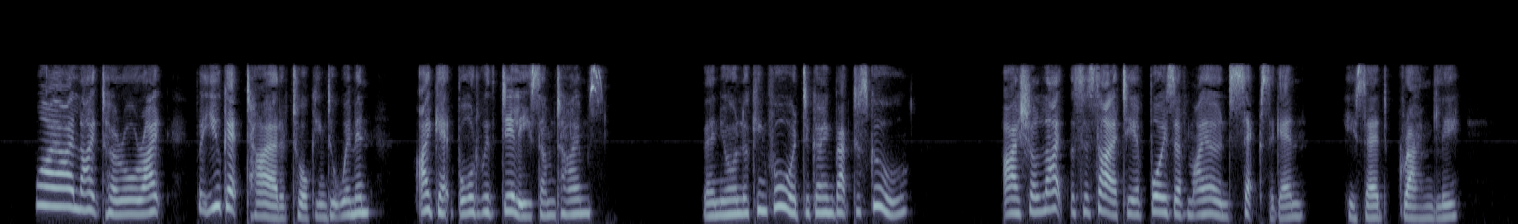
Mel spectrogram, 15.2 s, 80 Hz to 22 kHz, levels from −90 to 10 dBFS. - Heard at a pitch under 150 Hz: No, high, 220 Hz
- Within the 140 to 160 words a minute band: No, average, 175 wpm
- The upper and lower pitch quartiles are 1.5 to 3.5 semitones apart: No, average, 4.4 semitones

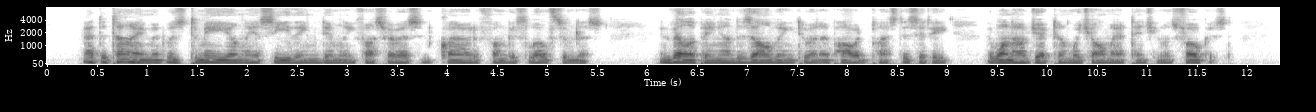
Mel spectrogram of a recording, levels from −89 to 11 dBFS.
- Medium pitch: No, low, 105 Hz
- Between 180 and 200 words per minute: No, average, 160 wpm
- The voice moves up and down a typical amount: No, narrow, 1.5 semitones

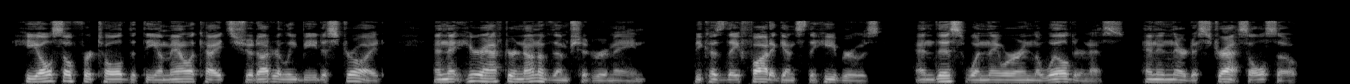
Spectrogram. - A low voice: Yes, low, 115 Hz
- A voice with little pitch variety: No, average, 4.0 semitones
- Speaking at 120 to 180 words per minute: Yes, average, 165 wpm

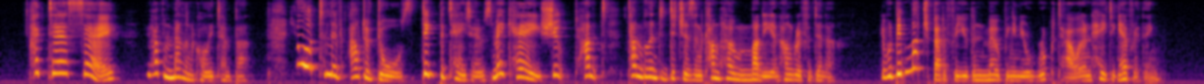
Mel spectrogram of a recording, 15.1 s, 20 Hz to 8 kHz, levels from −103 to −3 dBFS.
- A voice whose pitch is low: No, high, 200 Hz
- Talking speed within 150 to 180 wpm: No, average, 190 wpm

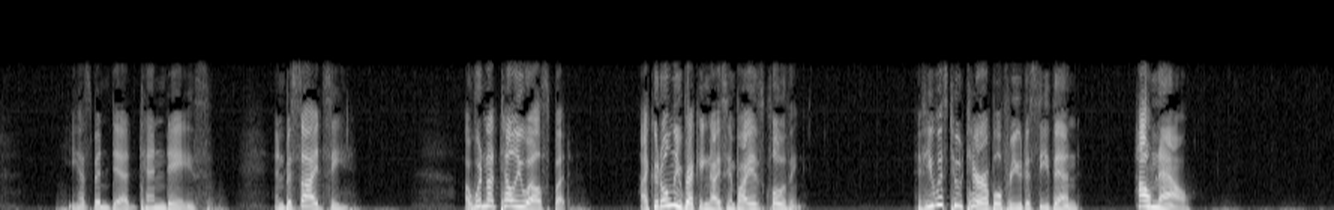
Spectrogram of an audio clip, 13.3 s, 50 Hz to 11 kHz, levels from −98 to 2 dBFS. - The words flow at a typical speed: Yes, average, 160 wpm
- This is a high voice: Yes, high, 220 Hz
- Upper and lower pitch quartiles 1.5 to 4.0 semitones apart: No, average, 4.7 semitones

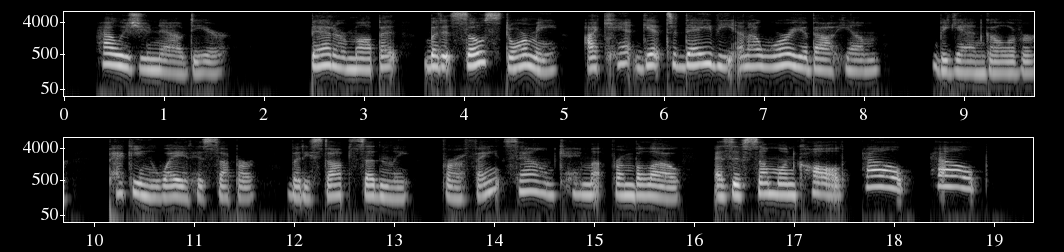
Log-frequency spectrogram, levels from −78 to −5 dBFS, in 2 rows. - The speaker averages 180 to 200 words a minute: No, average, 145 wpm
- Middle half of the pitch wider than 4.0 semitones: Yes, average, 5.1 semitones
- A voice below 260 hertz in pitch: Yes, high, 190 Hz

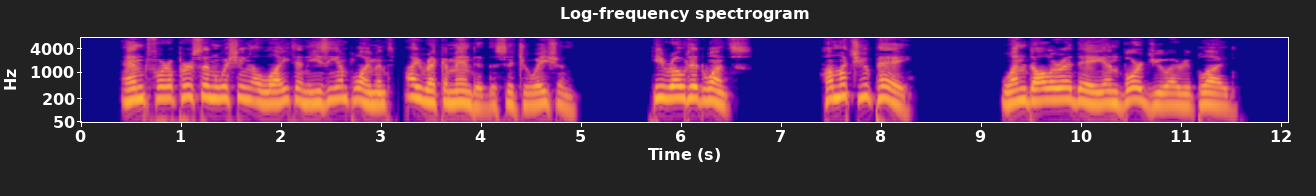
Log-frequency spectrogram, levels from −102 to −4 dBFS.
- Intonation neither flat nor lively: No, wide, 5.7 semitones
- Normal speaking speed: Yes, average, 155 wpm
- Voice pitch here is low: No, medium, 175 Hz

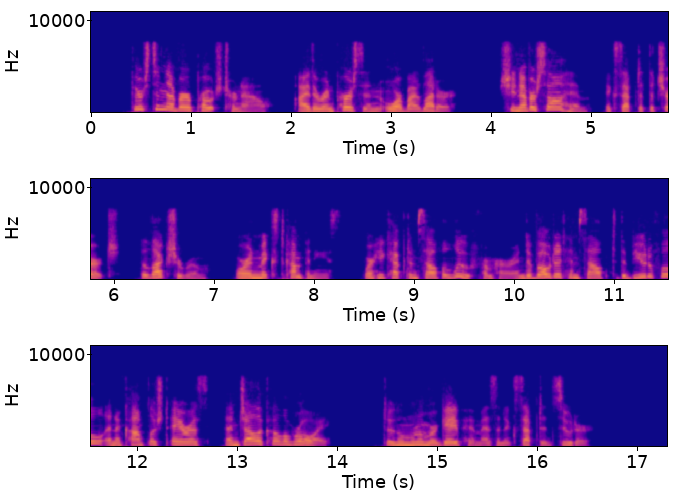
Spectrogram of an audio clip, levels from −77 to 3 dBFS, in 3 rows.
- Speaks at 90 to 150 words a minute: No, average, 185 wpm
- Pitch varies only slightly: No, average, 4.7 semitones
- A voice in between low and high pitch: No, very high, 250 Hz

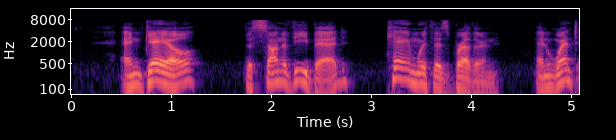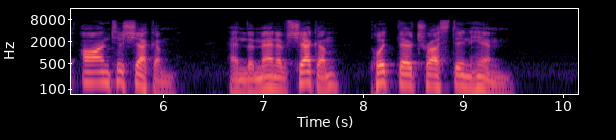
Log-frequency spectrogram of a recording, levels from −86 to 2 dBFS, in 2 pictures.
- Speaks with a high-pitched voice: No, low, 130 Hz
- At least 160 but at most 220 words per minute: No, average, 150 wpm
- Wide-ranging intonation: Yes, wide, 6.8 semitones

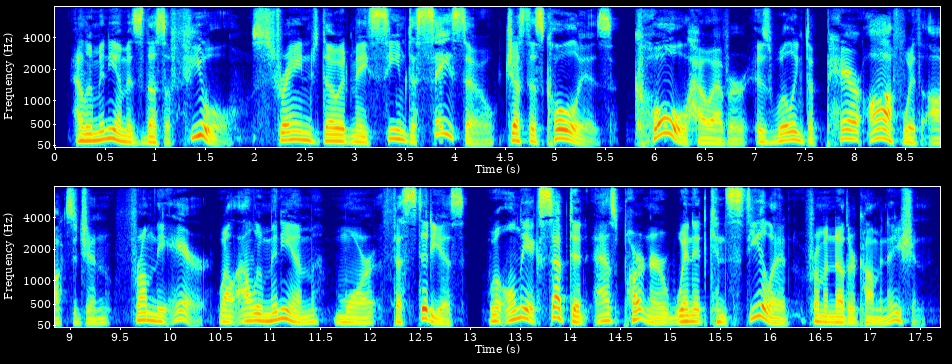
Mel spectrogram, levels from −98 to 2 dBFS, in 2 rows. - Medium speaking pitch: No, low, 125 Hz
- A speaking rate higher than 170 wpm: No, average, 160 wpm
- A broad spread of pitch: Yes, wide, 7.3 semitones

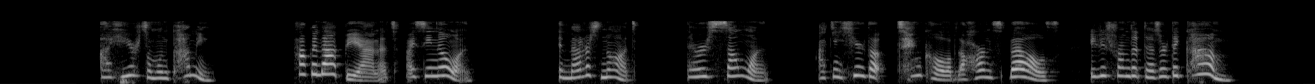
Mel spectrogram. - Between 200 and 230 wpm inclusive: No, average, 170 wpm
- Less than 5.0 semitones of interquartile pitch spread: No, wide, 5.5 semitones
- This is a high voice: Yes, very high, 345 Hz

